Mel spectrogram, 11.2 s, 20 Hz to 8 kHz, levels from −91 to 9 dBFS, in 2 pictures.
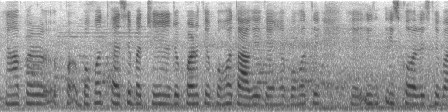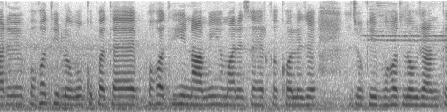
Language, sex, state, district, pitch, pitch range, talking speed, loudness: Hindi, female, Bihar, Jahanabad, 225 Hz, 215-240 Hz, 215 wpm, -21 LUFS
